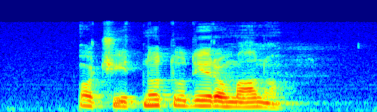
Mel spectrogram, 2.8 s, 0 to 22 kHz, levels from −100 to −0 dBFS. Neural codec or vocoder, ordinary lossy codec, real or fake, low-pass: none; none; real; 10.8 kHz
